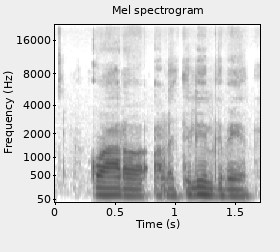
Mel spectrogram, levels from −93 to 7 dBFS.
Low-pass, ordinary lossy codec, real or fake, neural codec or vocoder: none; none; fake; vocoder, 44.1 kHz, 128 mel bands, Pupu-Vocoder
